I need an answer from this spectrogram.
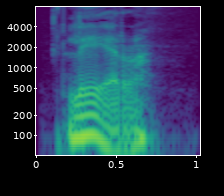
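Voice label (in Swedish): "lera", Swedish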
